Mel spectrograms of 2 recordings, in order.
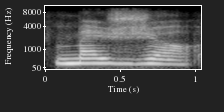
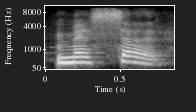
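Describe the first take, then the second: First: The middle consonant is a buzzing zh sound. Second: The middle consonant is a hissing s sound. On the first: The speaker calls it right. "It is measure. Ja" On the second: The speaker calls it wrong. "It's not sa sound"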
